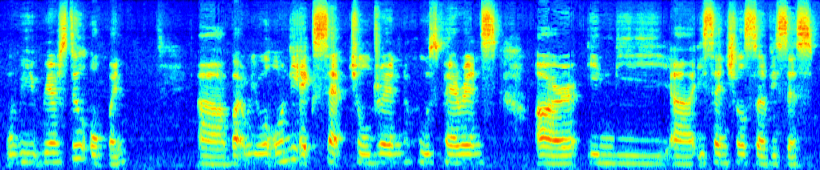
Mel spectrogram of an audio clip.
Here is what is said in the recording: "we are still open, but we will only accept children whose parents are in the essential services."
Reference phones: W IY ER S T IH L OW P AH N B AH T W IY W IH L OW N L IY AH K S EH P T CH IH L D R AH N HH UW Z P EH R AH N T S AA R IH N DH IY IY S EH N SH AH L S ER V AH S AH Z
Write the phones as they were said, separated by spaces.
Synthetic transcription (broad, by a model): W IY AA S T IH L OW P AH N B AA T W IY W IH L OW N L IY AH K S EH P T CH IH L D R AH N HH UW S P EH R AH N T S AA R IH N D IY IY S EH N SH AH L S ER V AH S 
